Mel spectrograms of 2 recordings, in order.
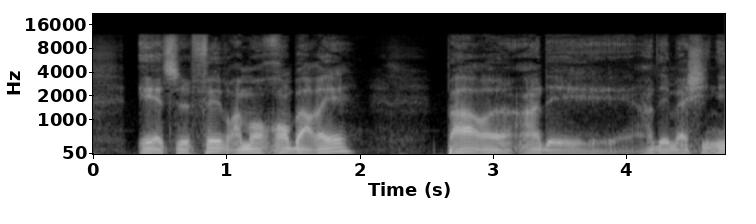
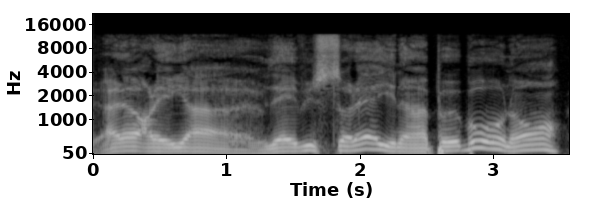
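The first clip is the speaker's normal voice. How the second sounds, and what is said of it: Imitated working-class French accent. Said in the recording (French): “elle fait vraiment avec son accent du peuple”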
